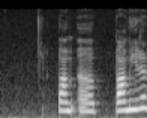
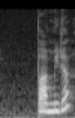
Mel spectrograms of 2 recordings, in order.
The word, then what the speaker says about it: palmyra: and a bundle of palmyra writing. পামিরা writing, এখানে উচ্চারণটা হচ্ছে পাম, হাতের যে তালুটা সেটাকে আমরা কি বলি, পাম, পামিরা রাইটিং।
